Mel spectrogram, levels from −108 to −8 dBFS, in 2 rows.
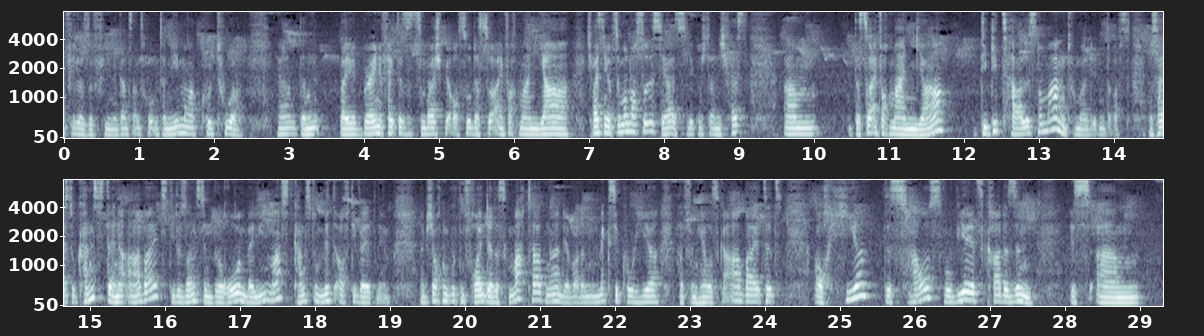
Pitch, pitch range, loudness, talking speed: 140 Hz, 130-155 Hz, -20 LUFS, 215 wpm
